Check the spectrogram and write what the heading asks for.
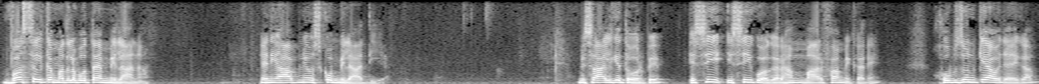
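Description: A male teacher giving a grammar lesson, explaining step by step, asking questions and repeating key terms slowly. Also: high voice, lively intonation, darkish tone. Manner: explanatory, asks the class questions.

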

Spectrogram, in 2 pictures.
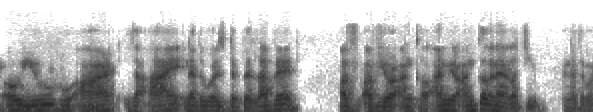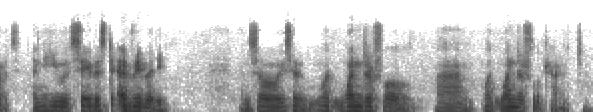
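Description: A man interpreting in conversation, halting, with many fillers and restarts. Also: on the low side, creaky, dull audio.

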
